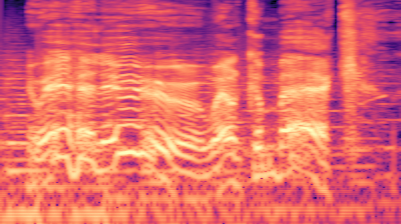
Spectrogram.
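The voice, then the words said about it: Silly old woman voice. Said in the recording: “silly voice ... a sad attempt at Miss Doubtfire ... becomes an old woman”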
